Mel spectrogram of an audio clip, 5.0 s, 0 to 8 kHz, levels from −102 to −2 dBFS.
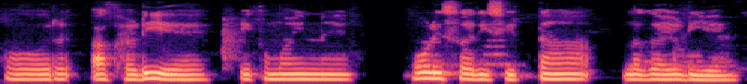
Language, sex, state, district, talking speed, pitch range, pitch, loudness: Rajasthani, female, Rajasthan, Churu, 85 wpm, 175-185 Hz, 180 Hz, -17 LUFS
